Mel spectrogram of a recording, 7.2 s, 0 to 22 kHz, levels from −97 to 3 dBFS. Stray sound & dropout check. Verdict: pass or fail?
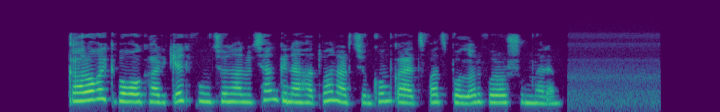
pass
